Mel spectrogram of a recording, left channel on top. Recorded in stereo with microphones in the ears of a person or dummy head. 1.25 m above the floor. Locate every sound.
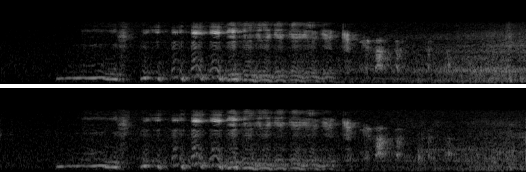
0.6 s laughter: centre (ahead or behind), 6.5 m; by 4.6 s 30° left (ahead or behind), 6 m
